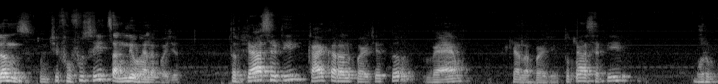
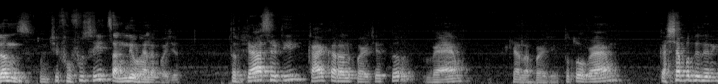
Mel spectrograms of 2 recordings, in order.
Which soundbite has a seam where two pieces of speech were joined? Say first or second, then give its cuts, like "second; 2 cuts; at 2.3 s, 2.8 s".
first; 1 cut; at 5.8 s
